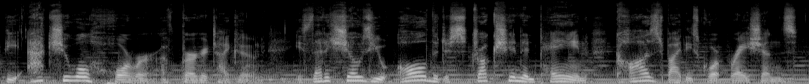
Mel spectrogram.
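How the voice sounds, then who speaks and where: A man's voice: mid-range voice, big pitch swings, unhurried, hardly any pauses. A man narrating a scripted video essay in an emphatic, dramatic way. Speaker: video essayist and channel host. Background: music.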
